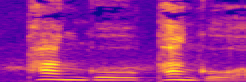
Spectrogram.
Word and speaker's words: Pago Pago: Pago Pago wird Pango Pango ausgesprochen.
